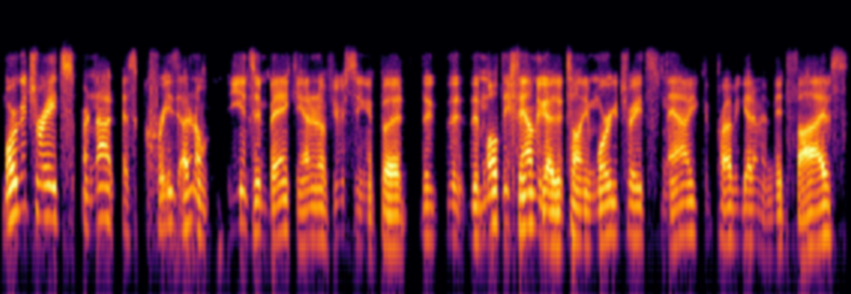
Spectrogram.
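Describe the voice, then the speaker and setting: A man talking informally on a business conference call, halting as he repeats and rephrases his words. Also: lowish voice, lively intonation, bright, forceful tone, no room sound, dull audio. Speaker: company head answering investor questions.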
